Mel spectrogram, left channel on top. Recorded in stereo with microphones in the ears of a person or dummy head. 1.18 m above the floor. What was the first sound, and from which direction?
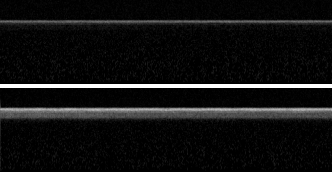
An insect, 70° right (ahead or behind).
